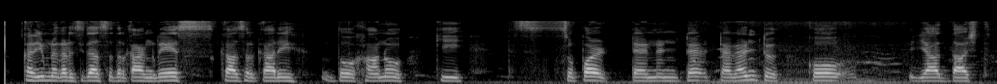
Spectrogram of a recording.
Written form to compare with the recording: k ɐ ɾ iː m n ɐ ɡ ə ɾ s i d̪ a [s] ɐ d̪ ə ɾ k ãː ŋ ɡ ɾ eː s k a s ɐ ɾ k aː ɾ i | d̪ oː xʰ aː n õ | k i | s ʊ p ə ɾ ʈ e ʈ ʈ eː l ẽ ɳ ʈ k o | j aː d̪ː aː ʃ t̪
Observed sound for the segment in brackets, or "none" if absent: s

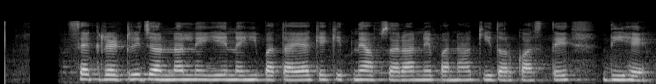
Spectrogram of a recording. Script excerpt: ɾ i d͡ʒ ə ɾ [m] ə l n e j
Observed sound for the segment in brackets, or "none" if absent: n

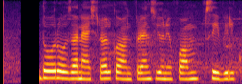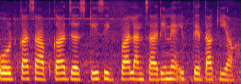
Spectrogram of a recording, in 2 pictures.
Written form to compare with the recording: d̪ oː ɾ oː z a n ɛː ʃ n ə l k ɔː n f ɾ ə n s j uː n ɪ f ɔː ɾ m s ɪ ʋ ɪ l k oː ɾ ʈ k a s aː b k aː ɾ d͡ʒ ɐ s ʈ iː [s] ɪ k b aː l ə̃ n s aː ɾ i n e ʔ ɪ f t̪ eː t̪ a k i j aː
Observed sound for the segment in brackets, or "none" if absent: s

